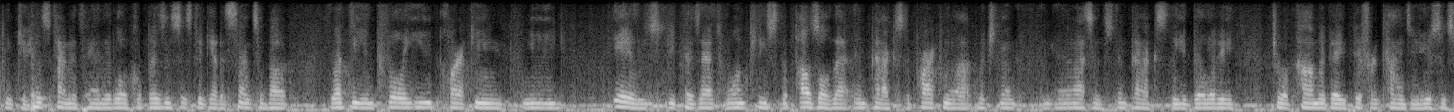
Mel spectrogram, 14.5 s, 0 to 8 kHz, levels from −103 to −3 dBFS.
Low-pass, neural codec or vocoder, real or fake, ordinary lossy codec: 7.2 kHz; codec, 16 kHz, 1 kbps, FreqCodec, smaller model; fake; Opus, 16 kbps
